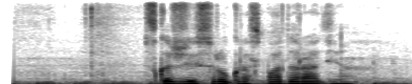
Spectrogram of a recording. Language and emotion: Russian, neutral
